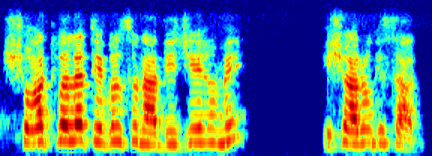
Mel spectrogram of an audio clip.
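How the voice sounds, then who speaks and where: A woman's voice: high-pitched, a little fast, dull audio. A woman teaching an online Arabic class, encouraging her students and mixing English phrases into her Urdu. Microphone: video call mic.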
